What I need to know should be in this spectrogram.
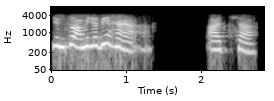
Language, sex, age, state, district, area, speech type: Bengali, female, 18-30, West Bengal, Purulia, rural, conversation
